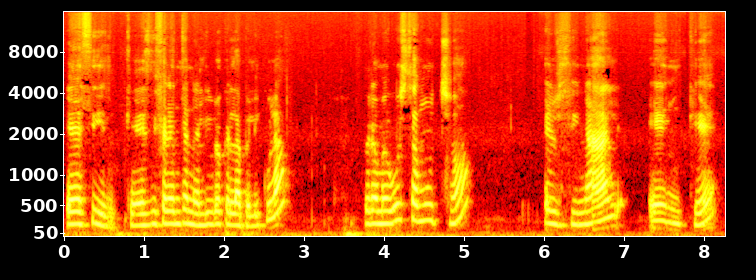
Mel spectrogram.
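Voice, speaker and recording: A woman with an accent from Spain, speaking as an interviewed novelist in a talkative, expressive, conversational way. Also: medium pitch, unhurried, creaky, pauses often. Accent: Spanish, from Spain.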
